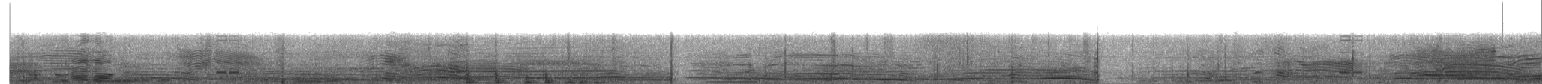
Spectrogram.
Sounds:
Speech

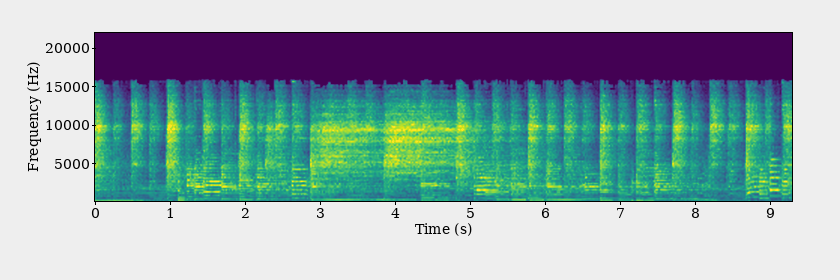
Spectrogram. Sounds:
Blues, Music, Musical instrument, Guitar, Plucked string instrument, Tapping (guitar technique), Electric guitar

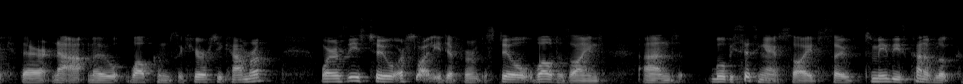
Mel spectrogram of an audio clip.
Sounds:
Speech

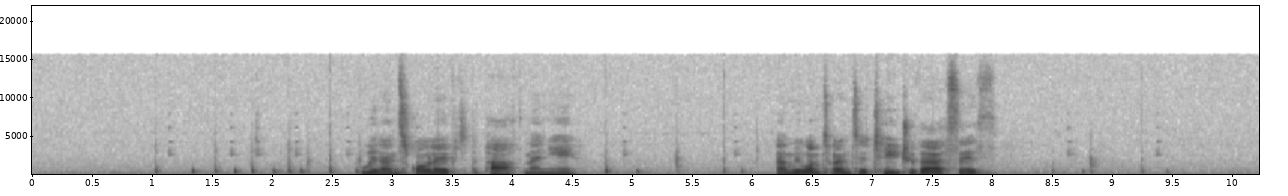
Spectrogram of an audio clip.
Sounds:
Speech, inside a small room

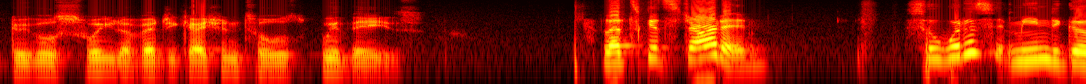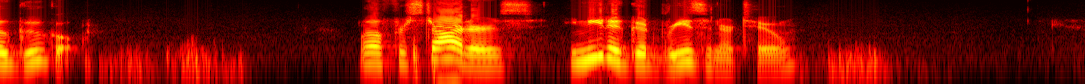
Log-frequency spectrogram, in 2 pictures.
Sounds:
Speech

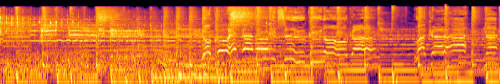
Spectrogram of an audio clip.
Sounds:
Music

